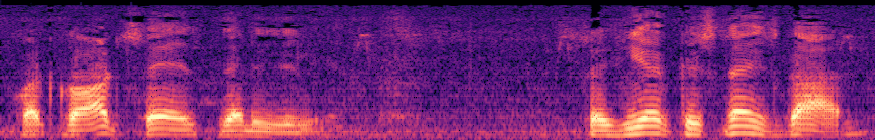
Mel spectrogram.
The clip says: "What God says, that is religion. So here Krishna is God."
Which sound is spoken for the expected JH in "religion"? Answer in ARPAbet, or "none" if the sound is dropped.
none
